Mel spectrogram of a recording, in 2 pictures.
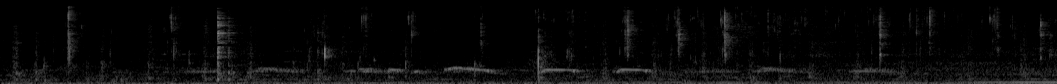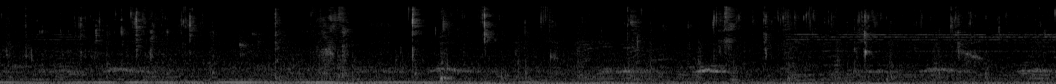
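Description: Close-up wet eating sounds: irregular lip smacks and sharp mouth clicks while chewing soft khichdi (rice and lentils), with the squish of fingers mixing the food on a steel plate.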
